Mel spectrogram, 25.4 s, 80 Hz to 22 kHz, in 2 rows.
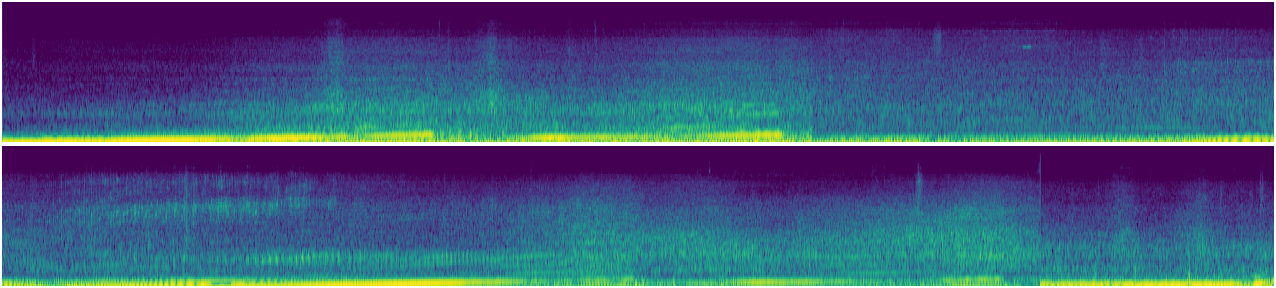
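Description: A stock Chevrolet C6 ZR1 Corvette with active exhaust revs hard, its engine climbing and falling through repeated sweeps in loud, close blips and a sustained run-up, with no voices over it.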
